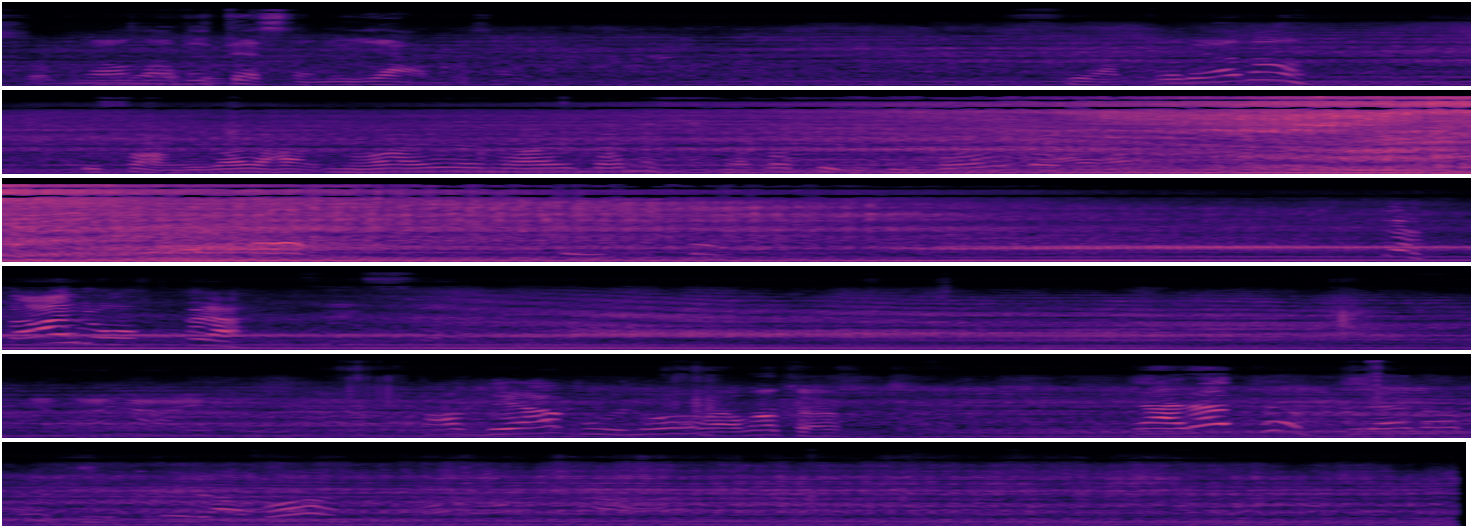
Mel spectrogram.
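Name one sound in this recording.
A model airplane engine buzzes overhead, growing louder as it swoops past and then fading into the distance.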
